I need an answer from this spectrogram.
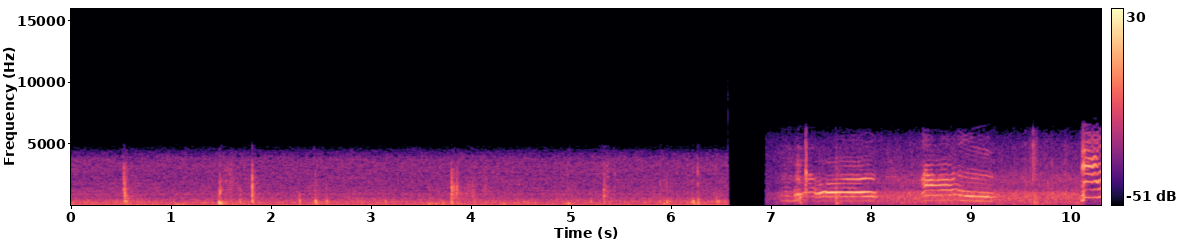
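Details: A domestic cat in a compilation of funny cat antics. Quiet background with scattered clicks and knocks comes first. After a brief break, loud, wavering meows with rich harmonics follow, some falling in pitch, in close succession.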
